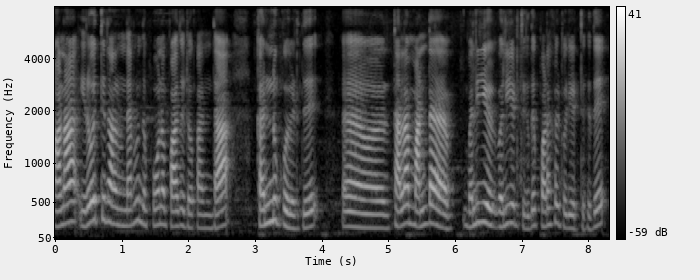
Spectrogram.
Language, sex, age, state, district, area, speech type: Tamil, female, 45-60, Tamil Nadu, Dharmapuri, rural, spontaneous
